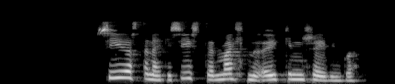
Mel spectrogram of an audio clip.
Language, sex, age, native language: Icelandic, female, 40-49, Icelandic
